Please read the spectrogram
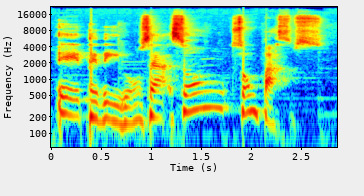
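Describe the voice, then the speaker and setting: A woman hosting a panel conversation, her voice mellow and low in brightness. She talks in loose, winding sentences and keeps restarting and correcting herself. Her pitch sits in a middle range. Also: sing-song, slow, faint music behind. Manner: rambling, self-correcting, restarts with fillers. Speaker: host.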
